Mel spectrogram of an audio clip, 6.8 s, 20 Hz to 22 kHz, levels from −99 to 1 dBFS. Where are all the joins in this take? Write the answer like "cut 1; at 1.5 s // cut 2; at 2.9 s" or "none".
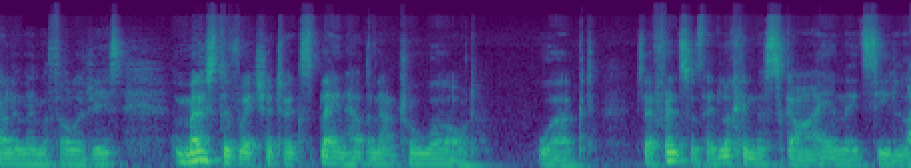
cut 1; at 1.3 s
